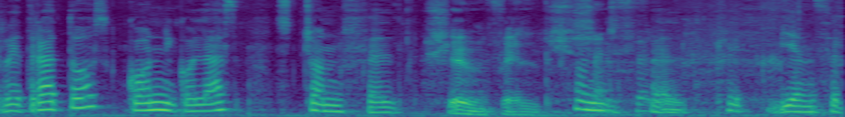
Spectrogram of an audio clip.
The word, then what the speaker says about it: Schoenfeld: Schoenfeld. Qué bien se pronuncia.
